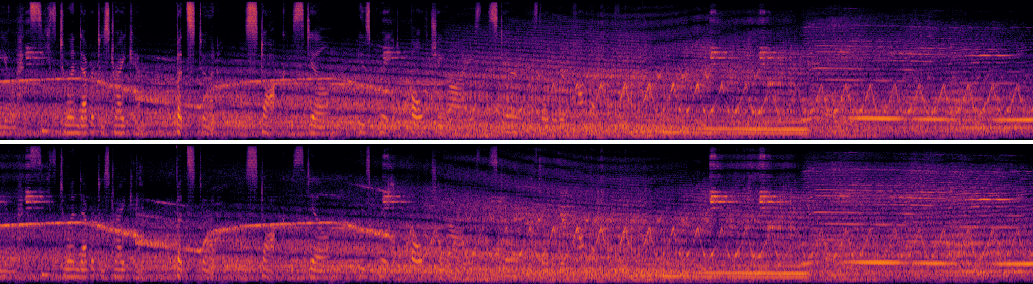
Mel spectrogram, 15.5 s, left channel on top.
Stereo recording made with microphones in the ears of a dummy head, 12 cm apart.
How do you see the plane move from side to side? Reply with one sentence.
In this clip you hear the plane move from left to right.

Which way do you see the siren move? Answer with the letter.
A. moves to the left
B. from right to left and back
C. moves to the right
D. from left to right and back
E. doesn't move
A.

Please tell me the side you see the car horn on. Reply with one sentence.
You can hear the car horn on the right.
